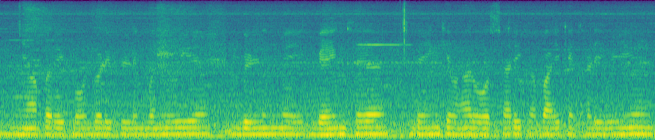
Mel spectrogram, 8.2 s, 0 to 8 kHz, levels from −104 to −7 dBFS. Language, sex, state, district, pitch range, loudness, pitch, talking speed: Hindi, male, Maharashtra, Dhule, 130-135 Hz, -15 LUFS, 130 Hz, 170 wpm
